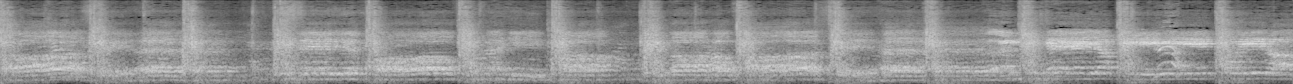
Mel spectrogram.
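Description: Men's voices chanting a noha lament together in unison, over a steady beat of open palms striking chests (matam), a little under one stroke a second.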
